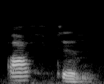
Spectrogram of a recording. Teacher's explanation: this E doesn't actually sound like an E. It sounds like an I.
